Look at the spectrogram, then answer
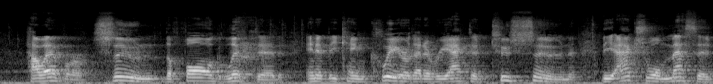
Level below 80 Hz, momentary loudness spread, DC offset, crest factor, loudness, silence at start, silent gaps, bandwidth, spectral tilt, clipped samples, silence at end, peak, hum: -36 dBFS; 9 LU; under 0.1%; 18 dB; -19 LUFS; 0 s; none; 12.5 kHz; -5 dB/octave; under 0.1%; 0 s; 0 dBFS; none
